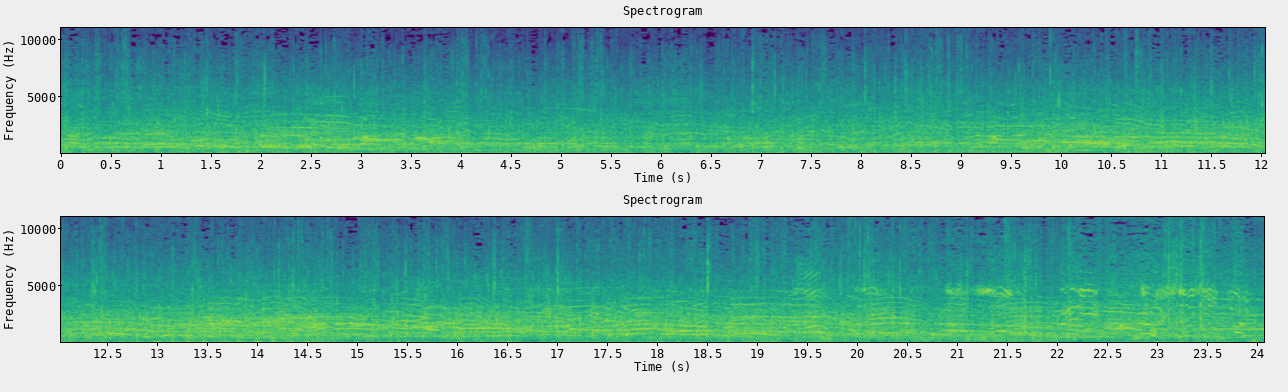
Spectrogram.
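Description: Crowd of spectators shouting and cheering on a rowing race, many voices overlapping, growing somewhat louder about halfway through.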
